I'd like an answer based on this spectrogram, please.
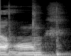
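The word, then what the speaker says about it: home: होम जैसे बोलते हैं, लेकिन जनाब होम नहीं, आप जैसे मैंने बोला होम, ये सिंपल बिल्कुल उर्दू प्रोनाउंसिएशन है, इंग्लिश प्रोनाउंसिएशन आप बोलेंगे, ज़रा गौर कीजिएगा, होम होम यानी होम होम, समझ रहे हैं ना, ये दो आवाज़ें हैं, ये ओ जो है यहाँ एक आवाज़ नहीं है, इसे ग्लाइडिंग साउंड्स कहते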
